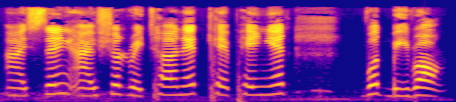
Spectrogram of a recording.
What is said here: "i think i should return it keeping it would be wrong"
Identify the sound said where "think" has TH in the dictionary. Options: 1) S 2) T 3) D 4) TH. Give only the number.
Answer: 1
